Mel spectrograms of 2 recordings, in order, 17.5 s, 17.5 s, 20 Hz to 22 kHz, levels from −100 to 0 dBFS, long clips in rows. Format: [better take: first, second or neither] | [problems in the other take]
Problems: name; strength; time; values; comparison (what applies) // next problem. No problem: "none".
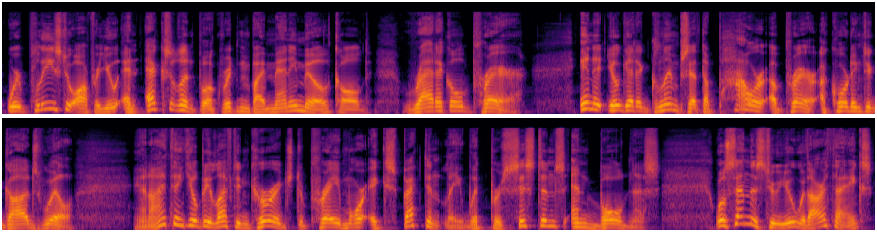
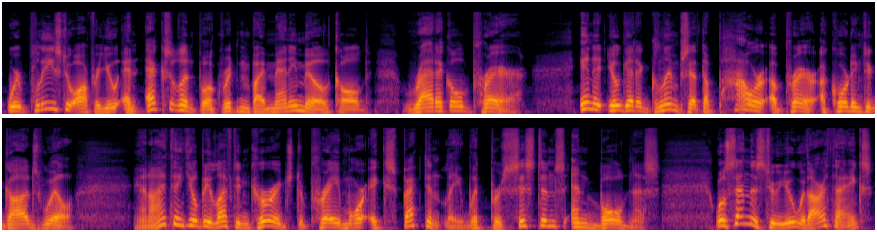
first | muffled; slightly; fading above 2 kHz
